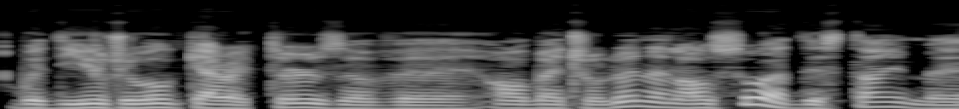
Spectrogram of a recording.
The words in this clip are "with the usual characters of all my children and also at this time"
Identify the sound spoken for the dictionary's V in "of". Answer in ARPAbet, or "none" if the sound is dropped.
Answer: V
